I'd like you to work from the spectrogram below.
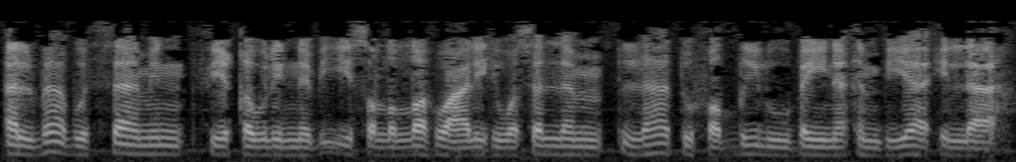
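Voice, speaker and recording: A man reading a classical collection of prophetic traditions aloud in a steady, measured recitation, voicing the quoted dialogue plainly without acting it out. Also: fairly low pitch. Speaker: reader of a hadith collection. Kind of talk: recited religious text reading. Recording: dull lo-fi recording.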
